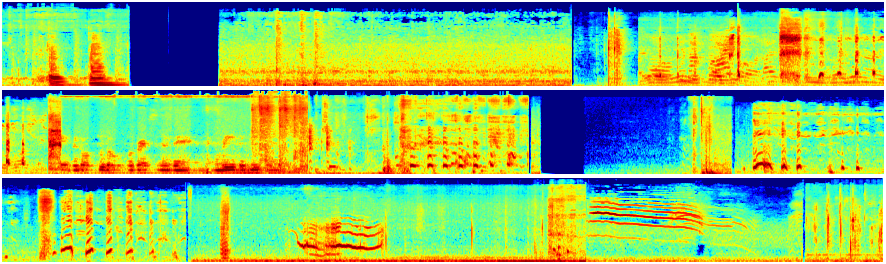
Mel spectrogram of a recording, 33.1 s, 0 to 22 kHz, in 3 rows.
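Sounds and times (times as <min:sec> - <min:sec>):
household noise: 0:11.7 - 0:16.2, 0:32.0 - 0:33.0
cat meowing: 0:25.7 - 0:26.9, 0:29.4 - 0:31.6.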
